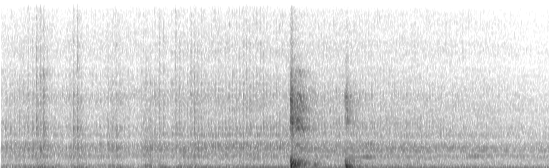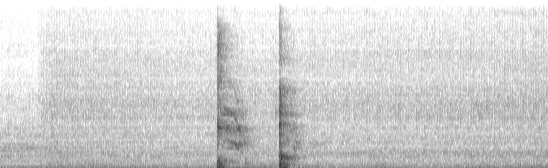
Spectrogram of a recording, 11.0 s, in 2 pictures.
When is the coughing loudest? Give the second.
3 s.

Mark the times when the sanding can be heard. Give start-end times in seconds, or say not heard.
not heard.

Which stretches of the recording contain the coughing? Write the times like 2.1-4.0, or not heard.
2.9-3.5, 7.7-8.4.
